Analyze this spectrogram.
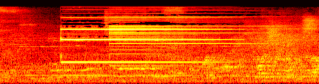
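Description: An elevator chime rings out.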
